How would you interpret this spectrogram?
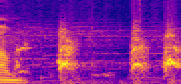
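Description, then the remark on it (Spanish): A dog barks three times in quick, uneven succession in the background of a caller's phone line during a radio call-in show, the caller being from Los Angeles. It sounds thin, as if heard through a phone line, with a brief murmur of voice at the start. “Ah, yo pensaba que me estaba llamando un perrito. Oye, el perro choro atrás.”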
